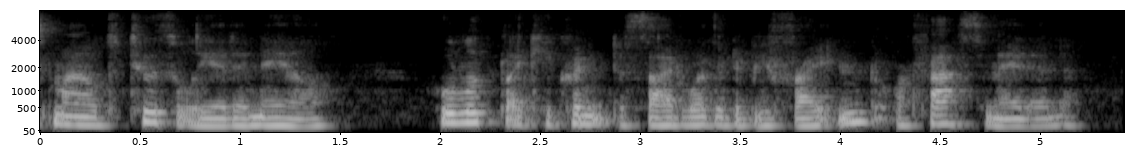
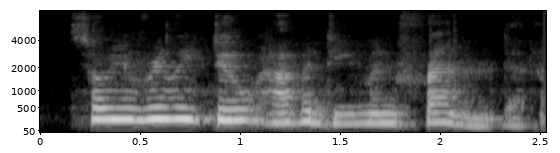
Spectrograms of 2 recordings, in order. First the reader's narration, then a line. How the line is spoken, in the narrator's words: Anale blurted out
